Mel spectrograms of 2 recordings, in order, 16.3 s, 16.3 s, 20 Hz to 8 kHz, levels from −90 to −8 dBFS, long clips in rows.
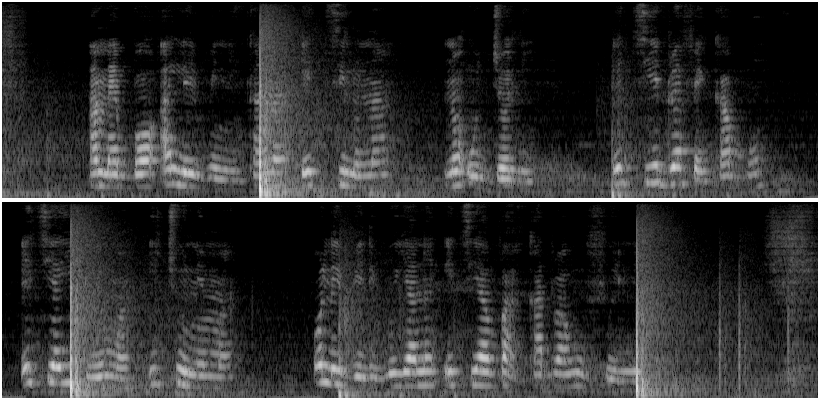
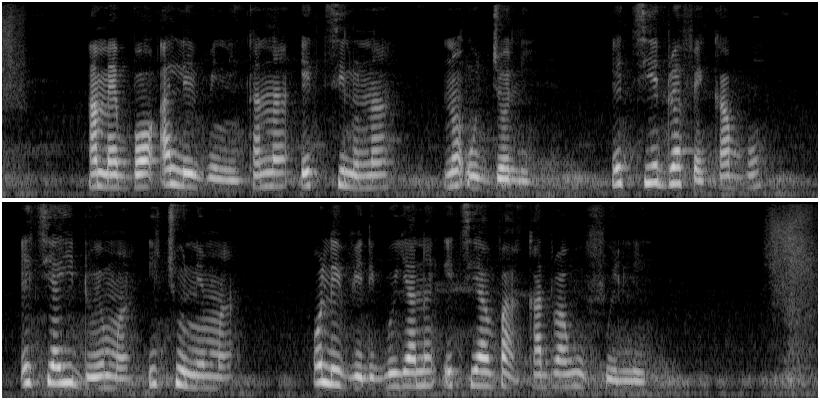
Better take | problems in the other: second | background sound (Fireworks); 1 dB below the speech // room echo; dies away in 0.2 s

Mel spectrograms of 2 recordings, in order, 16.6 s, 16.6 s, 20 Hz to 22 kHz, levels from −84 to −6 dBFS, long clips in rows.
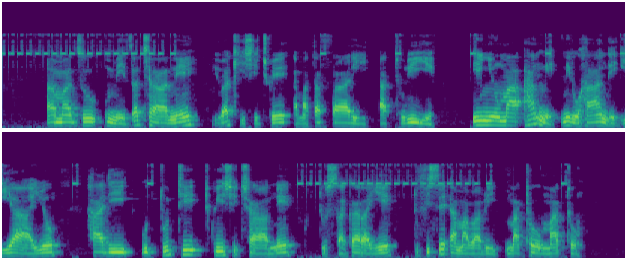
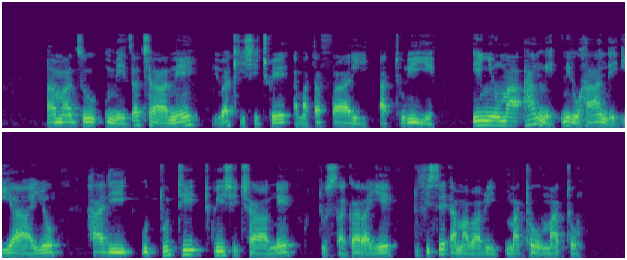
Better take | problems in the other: second | background sound (Alarm); 15 dB below the speech

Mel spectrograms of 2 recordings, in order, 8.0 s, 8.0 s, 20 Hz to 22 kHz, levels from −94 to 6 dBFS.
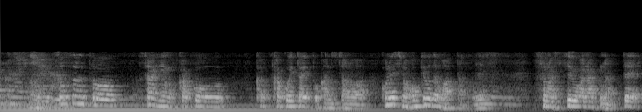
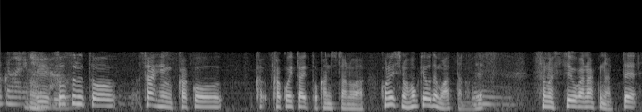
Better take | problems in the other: second | background sound (Bass guitar); 12 dB below the speech // room echo; dies away in 0.6 s

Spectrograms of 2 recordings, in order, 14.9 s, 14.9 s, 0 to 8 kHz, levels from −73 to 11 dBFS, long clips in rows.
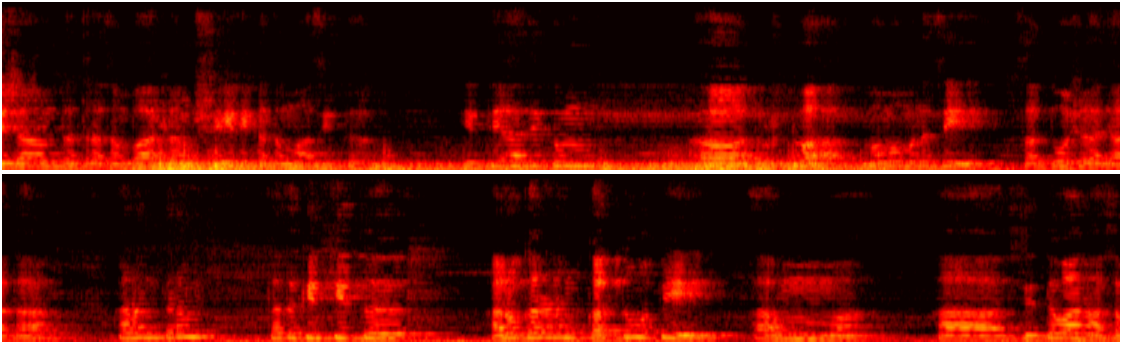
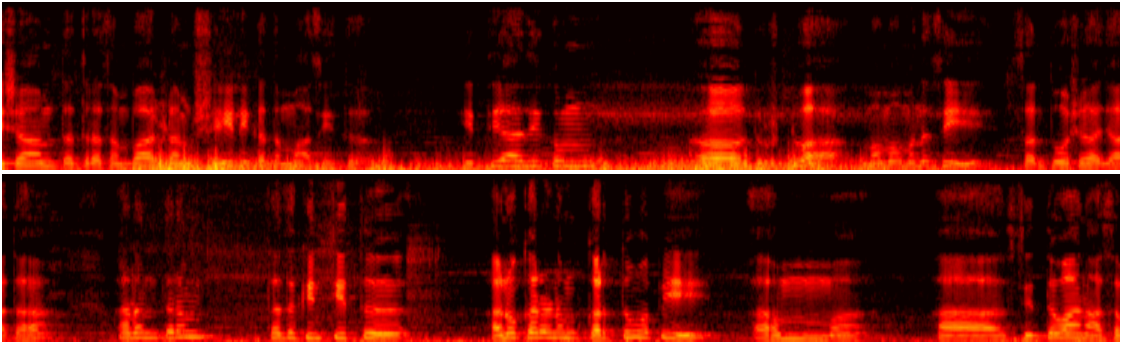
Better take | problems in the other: second | room echo; dies away in 0.8 s

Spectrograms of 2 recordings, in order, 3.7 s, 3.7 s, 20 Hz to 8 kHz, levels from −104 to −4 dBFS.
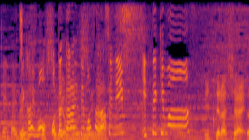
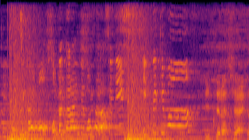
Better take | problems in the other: first | background sound (Boom); 3 dB below the speech // room echo; dies away in 0.8 s

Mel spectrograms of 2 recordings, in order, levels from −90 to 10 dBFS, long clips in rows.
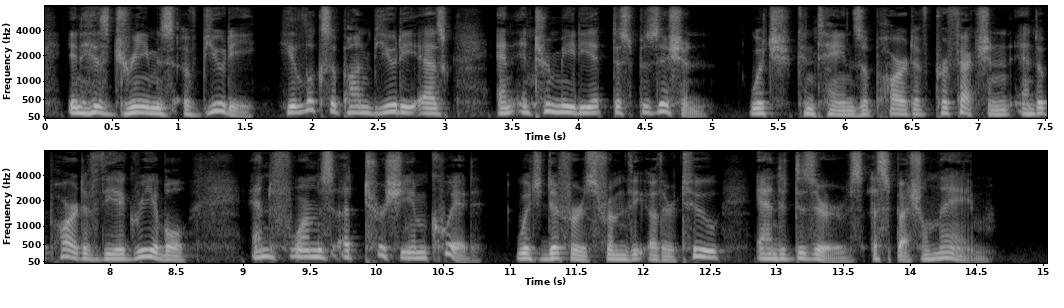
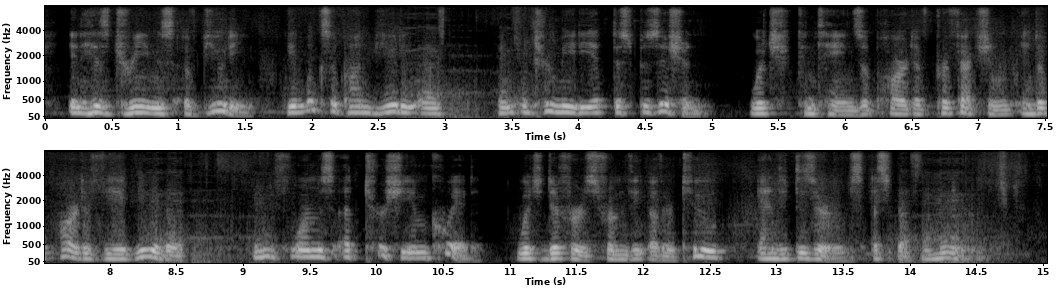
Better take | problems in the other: first | noise reduction (neural separator model SepFormer DNS4)

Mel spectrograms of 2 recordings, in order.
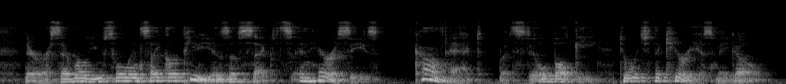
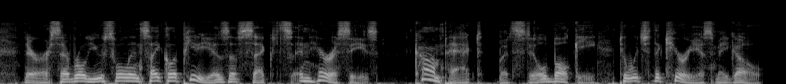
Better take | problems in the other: second | room echo; dies away in 0.6 s

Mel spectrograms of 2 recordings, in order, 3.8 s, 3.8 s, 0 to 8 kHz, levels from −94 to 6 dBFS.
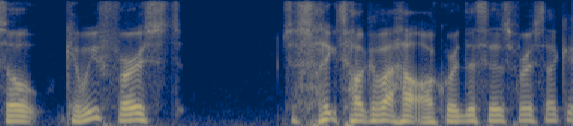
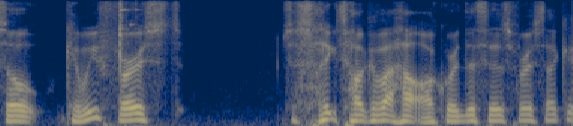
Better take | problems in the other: first | background sound (Shatter); 19 dB below the speech

